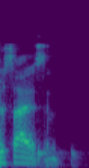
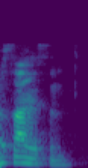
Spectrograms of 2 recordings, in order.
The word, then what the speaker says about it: Esiason: I don't know how to pronounce his last name. Isaacson or whatever. – Oh, Boomer Esiason. – Yeah, wow. Boomer Esiason.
